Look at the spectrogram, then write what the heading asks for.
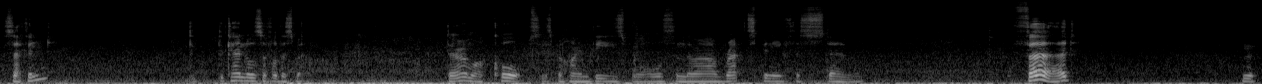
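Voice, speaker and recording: A man's voice: mid-range voice, slow pace, long pauses, noisy background, lightly acted. A man playing a theatrical, fussy vampire aristocrat in an ASMR roleplay, with pompous old-fashioned wording, flustered stammers and dramatic emphasis. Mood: flustered, defensive. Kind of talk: ASMR roleplay character acting, addressing the listener.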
